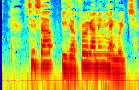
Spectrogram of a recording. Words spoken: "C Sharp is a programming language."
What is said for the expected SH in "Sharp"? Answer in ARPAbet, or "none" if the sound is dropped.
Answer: S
